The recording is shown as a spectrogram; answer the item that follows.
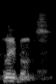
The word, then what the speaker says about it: Levos: Levos or Levos? You said it right. He was at the second time. Levos. But I answered to Levos.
